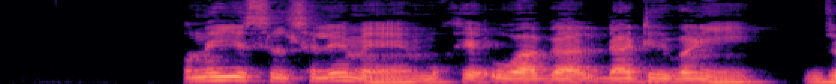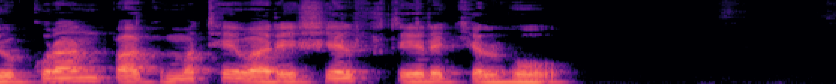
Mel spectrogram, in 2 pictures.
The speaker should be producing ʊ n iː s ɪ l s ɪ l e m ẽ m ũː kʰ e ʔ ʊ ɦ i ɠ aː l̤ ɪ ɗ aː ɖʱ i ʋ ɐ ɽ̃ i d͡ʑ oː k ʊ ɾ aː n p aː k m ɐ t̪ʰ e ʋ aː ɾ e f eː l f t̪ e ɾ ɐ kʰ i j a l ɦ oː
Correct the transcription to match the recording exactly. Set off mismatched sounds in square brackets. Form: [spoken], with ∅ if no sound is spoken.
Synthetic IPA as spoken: ʊ n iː s ɪ l s ɪ l e m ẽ m ũː kʰ e ʔ ʊ ɦ [a] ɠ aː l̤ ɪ ɗ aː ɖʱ i ʋ ɐ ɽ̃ i d͡ʑ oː k ʊ ɾ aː n p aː k m ɐ t̪ʰ e ʋ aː ɾ e [ʃ] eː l f t̪ e ɾ ɐ kʰ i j [ə] l ɦ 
